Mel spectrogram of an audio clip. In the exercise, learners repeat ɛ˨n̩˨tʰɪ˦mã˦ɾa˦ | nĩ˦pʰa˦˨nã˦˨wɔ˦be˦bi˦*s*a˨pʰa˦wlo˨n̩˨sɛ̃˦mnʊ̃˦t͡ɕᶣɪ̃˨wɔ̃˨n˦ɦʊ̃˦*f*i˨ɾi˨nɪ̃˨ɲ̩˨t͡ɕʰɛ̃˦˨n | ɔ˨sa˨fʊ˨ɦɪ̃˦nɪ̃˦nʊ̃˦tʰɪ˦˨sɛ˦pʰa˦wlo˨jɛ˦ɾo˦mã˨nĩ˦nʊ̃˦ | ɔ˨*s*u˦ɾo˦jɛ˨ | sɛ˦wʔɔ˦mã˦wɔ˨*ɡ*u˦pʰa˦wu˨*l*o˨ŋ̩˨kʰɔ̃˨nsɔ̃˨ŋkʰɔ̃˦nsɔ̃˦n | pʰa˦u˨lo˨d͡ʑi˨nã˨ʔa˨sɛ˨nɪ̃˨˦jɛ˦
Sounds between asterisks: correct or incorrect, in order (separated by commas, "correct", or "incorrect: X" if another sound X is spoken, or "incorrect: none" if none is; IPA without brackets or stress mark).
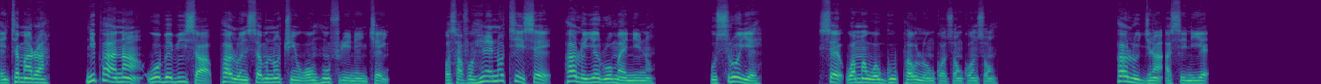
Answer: correct, correct, correct, correct, correct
